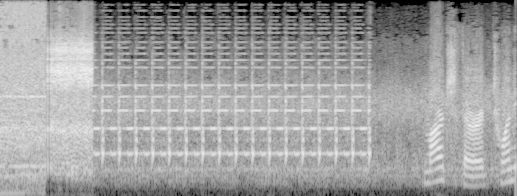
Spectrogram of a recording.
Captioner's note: alarm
